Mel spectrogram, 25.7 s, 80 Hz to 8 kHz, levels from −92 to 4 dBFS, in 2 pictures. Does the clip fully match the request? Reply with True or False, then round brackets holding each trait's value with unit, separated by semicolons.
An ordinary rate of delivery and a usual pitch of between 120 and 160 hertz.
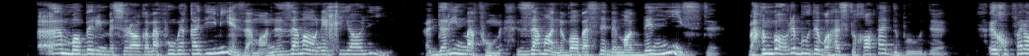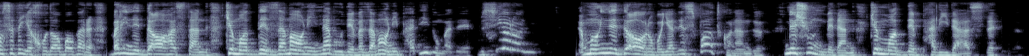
False (130 wpm; 180 Hz)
